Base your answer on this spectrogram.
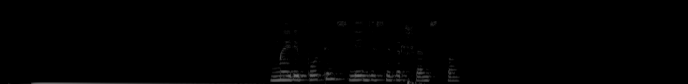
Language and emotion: Russian, neutral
